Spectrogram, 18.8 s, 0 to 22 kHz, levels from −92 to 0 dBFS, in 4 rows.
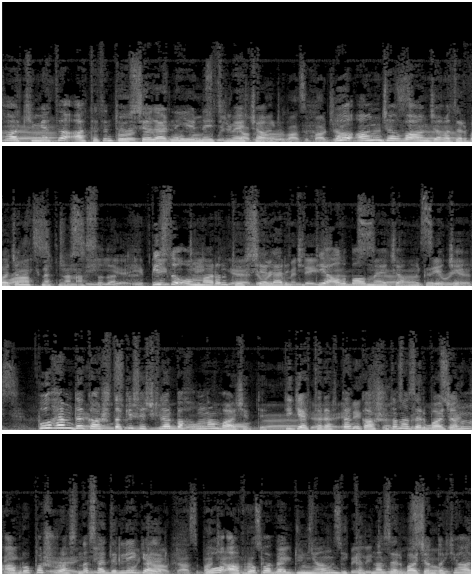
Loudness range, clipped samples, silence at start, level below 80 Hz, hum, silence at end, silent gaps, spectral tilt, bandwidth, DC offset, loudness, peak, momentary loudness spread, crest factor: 2 LU; under 0.1%; 0 s; -54 dBFS; none; 0 s; none; -5.5 dB/octave; 15.5 kHz; under 0.1%; -26 LUFS; -8 dBFS; 8 LU; 18 dB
